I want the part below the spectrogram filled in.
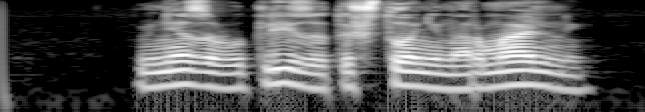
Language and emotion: Russian, neutral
